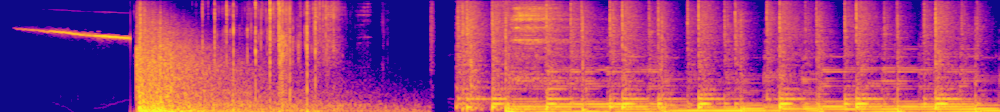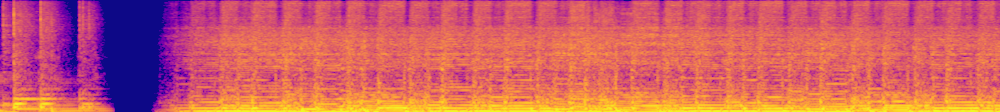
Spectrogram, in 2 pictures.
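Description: Intro sound track: a short falling whistle, then a loud hit that rings out for a few seconds. Rock music with drums, bass and guitar follows, breaks off briefly, then starts again fuller.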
